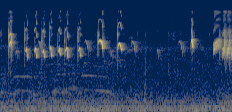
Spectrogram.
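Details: Olive-backed sunbird singing with learned Java sparrow material, opening with a quick run of seven bright, high ticking notes, then scattered sweeping chirps and a brief, rapid twittering burst at the end.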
